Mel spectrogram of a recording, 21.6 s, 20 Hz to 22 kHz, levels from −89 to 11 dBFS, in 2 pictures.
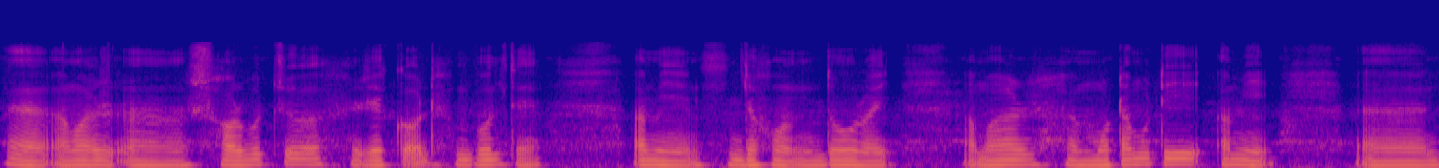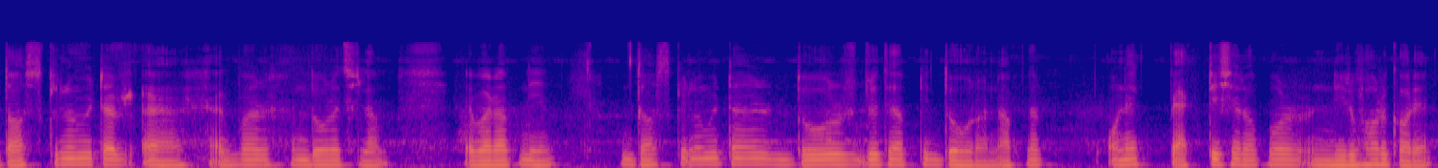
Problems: constant background noise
